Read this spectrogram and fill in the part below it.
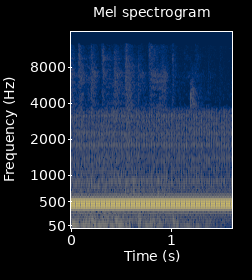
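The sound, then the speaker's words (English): A steady telephone dial tone for a Super Bowl prank phone call hums at a single constant pitch for under two seconds, loud and unbroken, then cuts off abruptly; no voices are heard. “Super Bowl phone tap goes.”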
